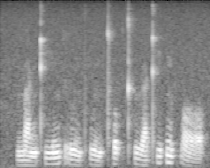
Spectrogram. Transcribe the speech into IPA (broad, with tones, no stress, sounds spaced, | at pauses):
m a˩˦ ŋ kʰ iː˦˥ n p r u˨˩ n pʰ u˨˩ n tʰ o˨˩ k̚ tʰ ɯ˩˦ a̯ kʰ i˦˥ t̚ m ɯ˦˥ k̚ w ɔː˨˩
